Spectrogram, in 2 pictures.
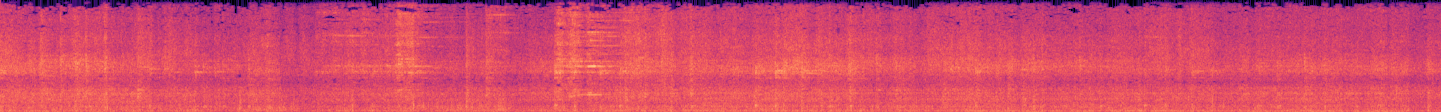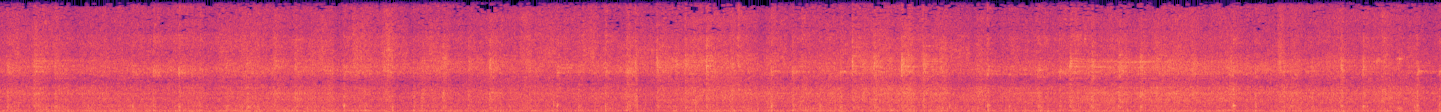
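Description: Freight train of tank cars and covered hoppers rolling past at close range: steady noise of steel wheels running on the rails, with faint high wheel squeals about four to eight seconds in.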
